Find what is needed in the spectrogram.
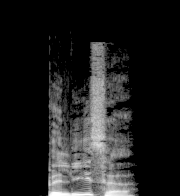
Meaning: first/third-person singular subjunctive II of belassen
- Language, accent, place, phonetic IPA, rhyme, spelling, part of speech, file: German, Germany, Berlin, [bəˈliːsə], -iːsə, beließe, verb, De-beließe.ogg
